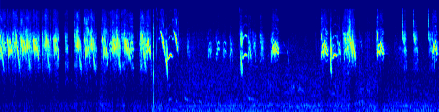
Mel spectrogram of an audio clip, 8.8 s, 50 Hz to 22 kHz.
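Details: A group of sparrows gathers to greet someone at a Tenmangu shrine on 3 July 2020. Dense, overlapping tweets fill the first seconds, then thin out into separate high chirps with short gaps.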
